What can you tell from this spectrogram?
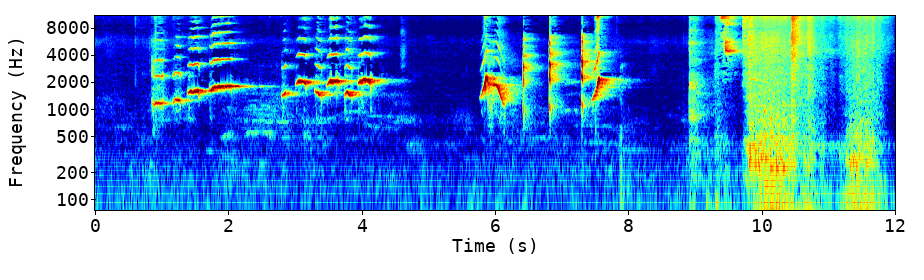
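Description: Cockatiel whistling two short phrases of clear rising notes, then a few sharp chirps. A couple of seconds of rustling noise follow near the end.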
